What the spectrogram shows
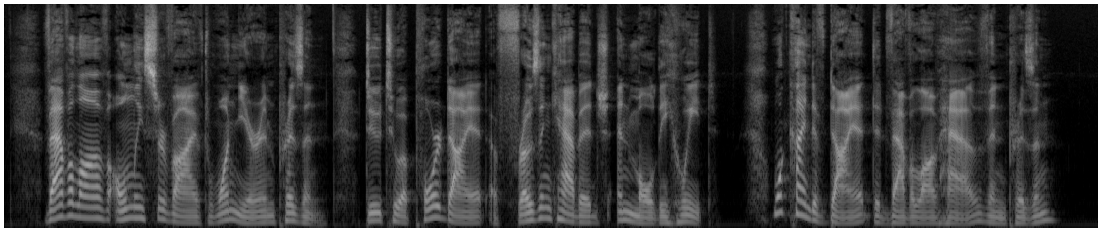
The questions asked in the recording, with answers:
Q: What kind of diet did Vavilov have in prison?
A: In prison, he had a poor diet of frozen cabbage and moldy wheat.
